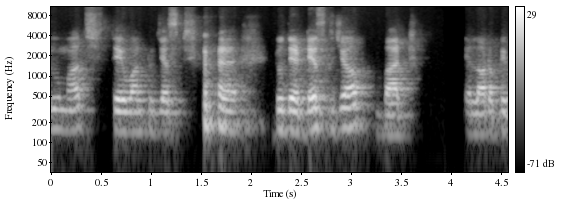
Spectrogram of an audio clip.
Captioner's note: chuckles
